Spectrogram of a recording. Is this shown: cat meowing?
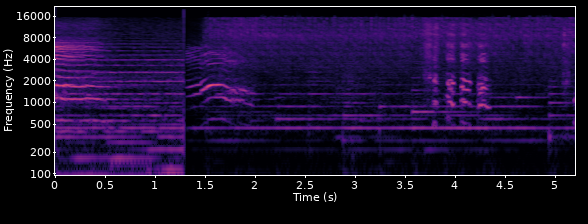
yes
